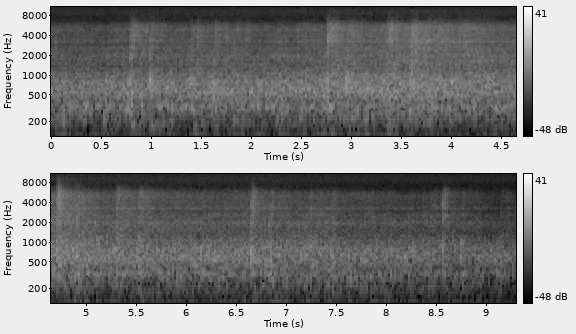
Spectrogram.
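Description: A freight train rolls past with a steady, broad rumble and an irregular clickety-clack from its wheels. No voices are heard.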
